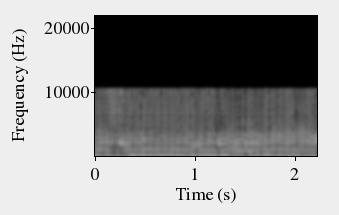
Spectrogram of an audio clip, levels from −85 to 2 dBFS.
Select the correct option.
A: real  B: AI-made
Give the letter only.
B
